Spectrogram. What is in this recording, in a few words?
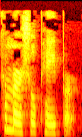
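"commercial paper", English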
